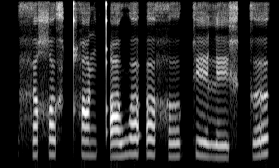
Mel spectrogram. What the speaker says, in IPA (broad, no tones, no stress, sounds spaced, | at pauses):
h ə χ ɤ x qʰ a ŋ qʼ ɤ w ʌ ʔ ʌ h ɤ k e l e x k ə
